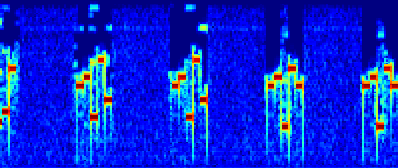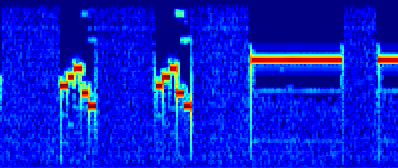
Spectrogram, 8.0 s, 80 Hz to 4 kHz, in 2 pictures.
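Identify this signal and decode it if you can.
Five-tone selective call (ZVEI), heard as quick runs of five tones, tones of about 70 ms. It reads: 89336 89336 89108 89108 89075 89075
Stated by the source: ZVEI five-tone selective call received by SDR.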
